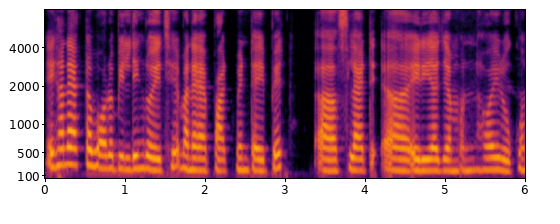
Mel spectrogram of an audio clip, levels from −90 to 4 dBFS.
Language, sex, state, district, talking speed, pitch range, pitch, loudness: Bengali, female, Chhattisgarh, Raipur, 160 wpm, 190-230 Hz, 200 Hz, -15 LUFS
